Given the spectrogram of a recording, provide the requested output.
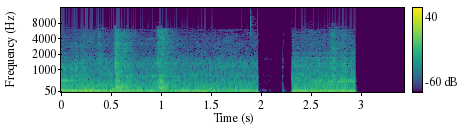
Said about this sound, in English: But you're on the subway with a microwave on your head. How am I not supposed to film you?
